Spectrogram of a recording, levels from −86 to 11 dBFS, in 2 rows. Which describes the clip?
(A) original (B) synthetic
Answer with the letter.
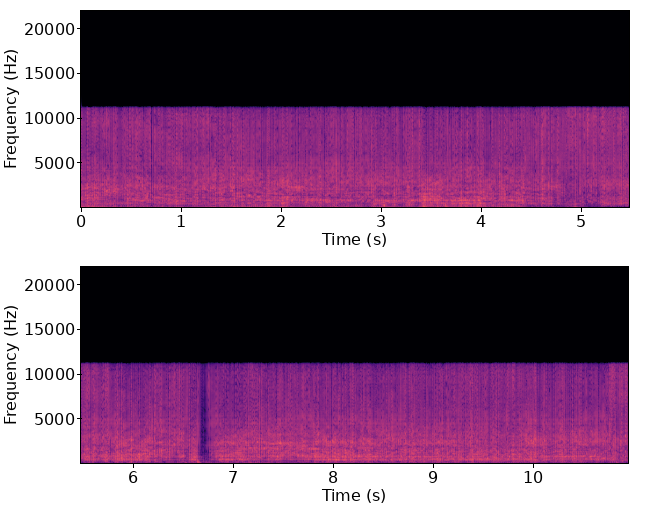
B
